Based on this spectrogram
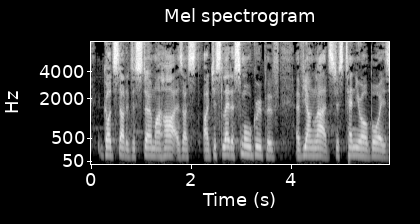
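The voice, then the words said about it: Australian accent. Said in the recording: “I've got a funny accent. I'm actually from Sydney, Australia.”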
